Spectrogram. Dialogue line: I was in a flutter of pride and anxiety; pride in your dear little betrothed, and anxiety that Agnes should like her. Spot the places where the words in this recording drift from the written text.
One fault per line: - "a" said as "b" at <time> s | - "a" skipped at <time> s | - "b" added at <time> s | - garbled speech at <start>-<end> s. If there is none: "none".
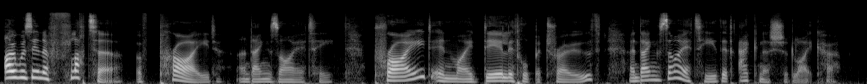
- "your" said as "my" at 4.5 s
